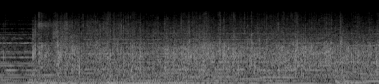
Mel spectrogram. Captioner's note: clapping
